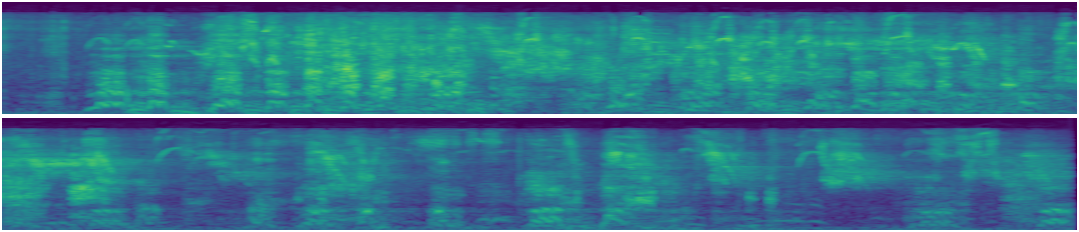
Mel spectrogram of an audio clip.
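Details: Monkey crying very loudly, described as bird-like, during a fight between two monkey groups. Dense, harsh, overlapping cries fill about ten seconds, strongest early on and fading in bursts toward the end.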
